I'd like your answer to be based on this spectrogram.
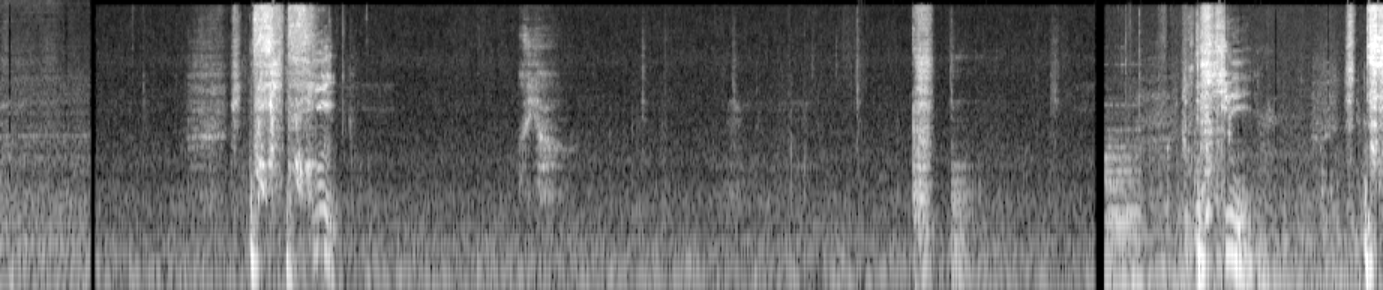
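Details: Several brief, small sneezes from an adult, cut together as a compilation, with quiet room noise between them.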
